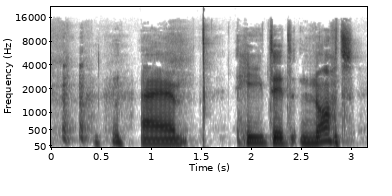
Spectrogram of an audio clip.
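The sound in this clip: A gunshot sound effect: a single sharp, very brief pop, like a cap gun, that cracks out between stretches of voiced talking.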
